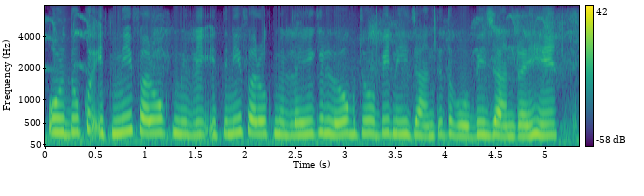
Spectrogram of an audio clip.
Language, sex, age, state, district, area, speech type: Urdu, female, 18-30, Uttar Pradesh, Aligarh, urban, spontaneous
